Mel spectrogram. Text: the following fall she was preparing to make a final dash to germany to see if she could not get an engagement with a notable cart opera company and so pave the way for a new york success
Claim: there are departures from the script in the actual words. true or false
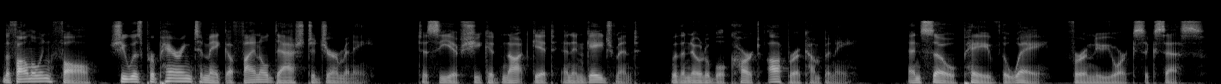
false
